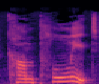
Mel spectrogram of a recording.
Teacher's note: this has a strong l in the second syllable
